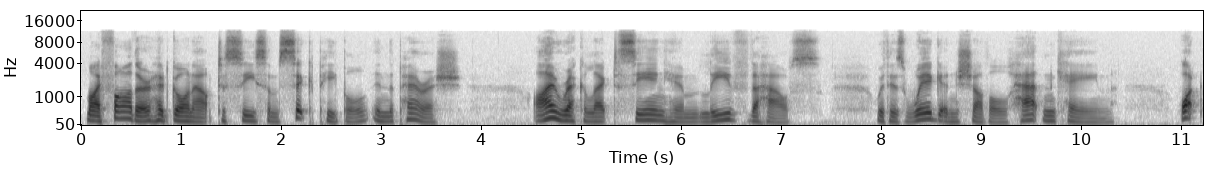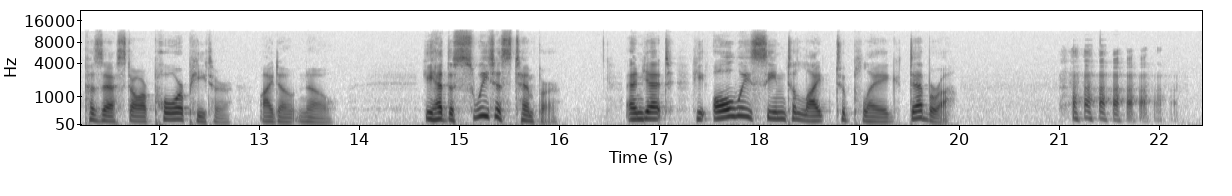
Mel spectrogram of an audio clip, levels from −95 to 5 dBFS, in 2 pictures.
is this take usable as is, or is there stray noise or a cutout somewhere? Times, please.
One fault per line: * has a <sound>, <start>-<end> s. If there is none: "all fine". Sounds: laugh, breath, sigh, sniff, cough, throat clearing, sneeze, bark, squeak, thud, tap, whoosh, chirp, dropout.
* has a laugh, 21.0-22.2 s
